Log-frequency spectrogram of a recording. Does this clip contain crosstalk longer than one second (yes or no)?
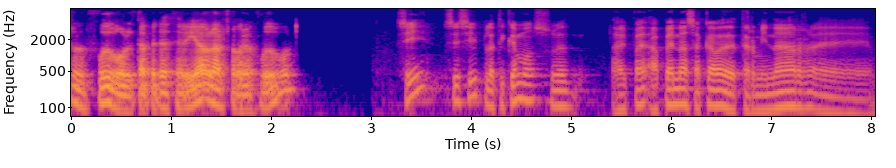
no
